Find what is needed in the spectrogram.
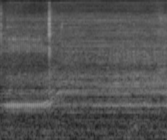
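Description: Red KitchenAid stand mixer switched on: the motor spins up with a whine that rises for about half a second, then runs steadily at medium-low speed with the dough hook turning in dry flour. There is a single click about half a second in.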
